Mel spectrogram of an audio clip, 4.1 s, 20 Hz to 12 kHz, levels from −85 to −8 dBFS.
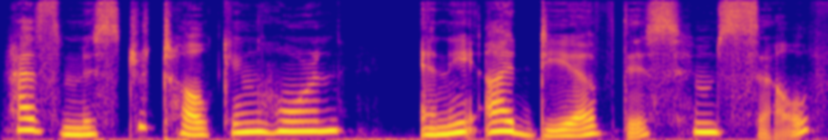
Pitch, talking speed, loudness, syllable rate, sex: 200 Hz, 115 wpm, -17 LUFS, 3.7 syllables/s, female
